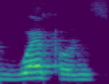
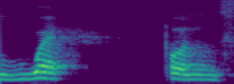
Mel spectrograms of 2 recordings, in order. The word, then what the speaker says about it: weapons: The pronunciation of weapons is weapons, not weapons. A lot of people pronounce weapons.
